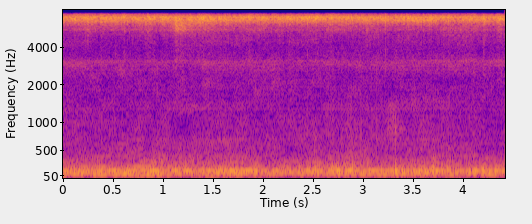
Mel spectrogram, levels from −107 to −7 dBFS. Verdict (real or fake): fake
